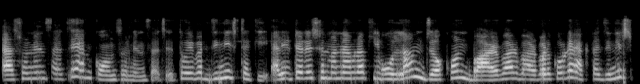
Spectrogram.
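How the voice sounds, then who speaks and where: A woman's voice: a little high, dry recording, rough recording. A woman teacher giving an online exam-prep lesson, explaining step by step, mixing in English terms and checking in often. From West Bengal.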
